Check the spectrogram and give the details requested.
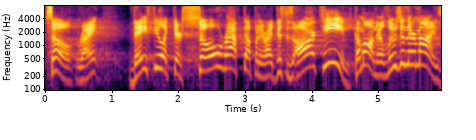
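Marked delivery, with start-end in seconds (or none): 1.3-6.0 much higher, louder mock fan hype; fan excitement. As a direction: whip it up like a fan in the stands. Imitating fans cheering at a game.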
